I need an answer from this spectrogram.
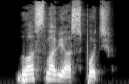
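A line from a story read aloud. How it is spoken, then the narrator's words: Stern. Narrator (Russian): человек сказал строго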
